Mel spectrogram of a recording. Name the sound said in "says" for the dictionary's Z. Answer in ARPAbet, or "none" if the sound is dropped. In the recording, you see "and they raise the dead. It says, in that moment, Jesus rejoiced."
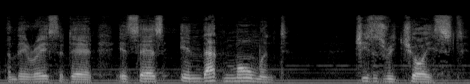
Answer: Z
